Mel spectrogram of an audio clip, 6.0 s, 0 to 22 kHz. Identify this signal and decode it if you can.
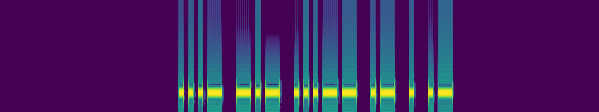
Morse code, heard as a keyed tone, about 25 wpm, 700 Hz. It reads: VK3AEA
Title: DXCC-100 Call Signs - 6 Characters - Repeated 2x - 25wpm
